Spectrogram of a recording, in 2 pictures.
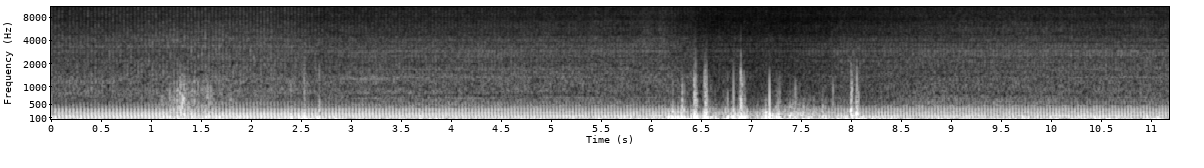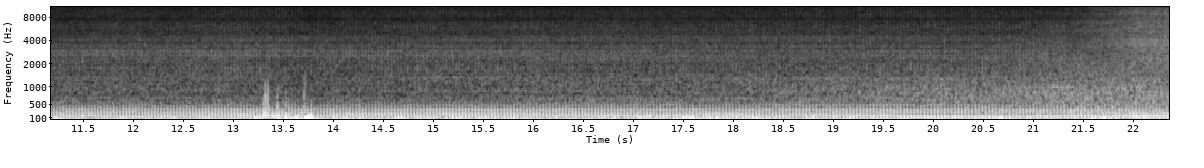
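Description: Motorcycle engine running steadily while riding, with a brief clatter of knocks and rattles about six seconds in, the loudest part, and a few lighter knocks elsewhere.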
